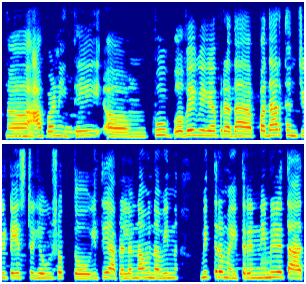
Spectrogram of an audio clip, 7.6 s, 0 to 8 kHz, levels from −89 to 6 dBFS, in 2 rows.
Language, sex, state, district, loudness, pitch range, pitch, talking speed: Marathi, female, Maharashtra, Dhule, -16 LUFS, 250-285 Hz, 270 Hz, 125 wpm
